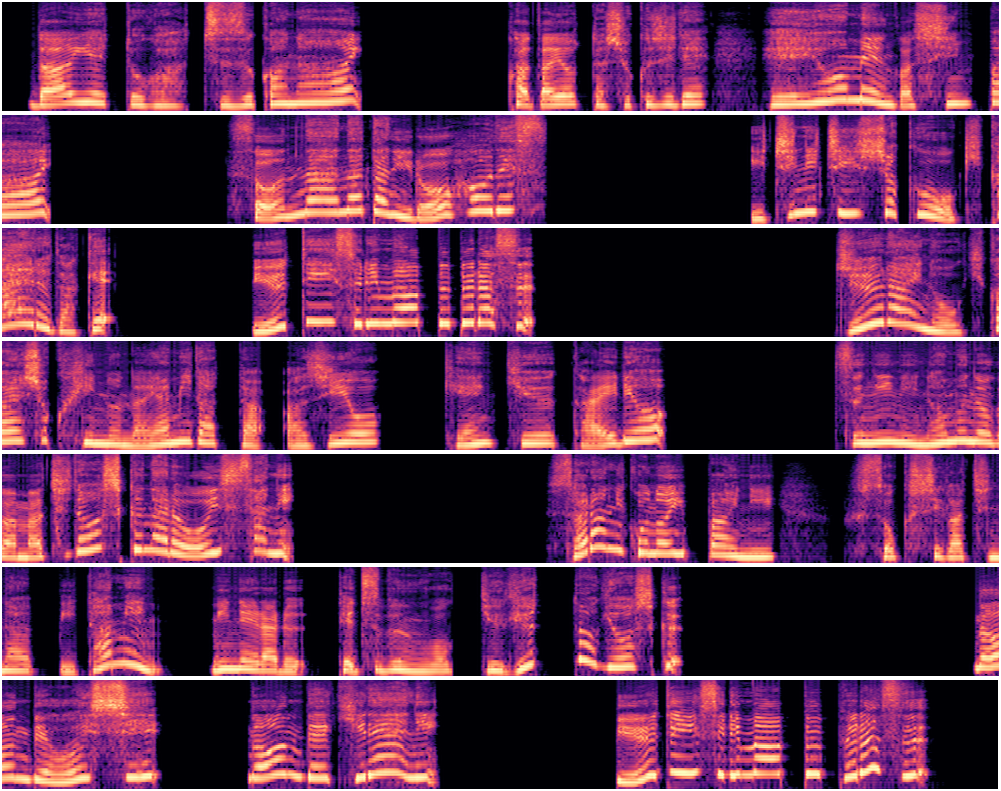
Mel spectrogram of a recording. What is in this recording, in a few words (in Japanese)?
健康食品CM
